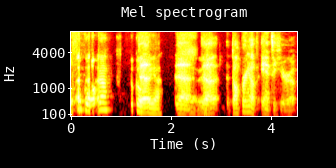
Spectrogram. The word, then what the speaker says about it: Fukuoka: a a native per if an English speaking person looked at they probably pronounce it fuoka oh Fukuoka yeah don't bring up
